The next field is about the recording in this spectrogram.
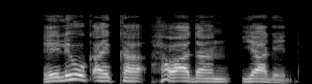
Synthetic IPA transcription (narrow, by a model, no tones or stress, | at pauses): ʔeːlɪhʊkʼɐjkːɐhɐwaːd̪aːnjaːɡe̞̰ːd̪ːɐ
